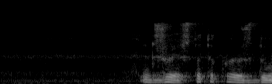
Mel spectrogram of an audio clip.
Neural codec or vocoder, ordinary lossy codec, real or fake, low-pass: codec, 16 kHz, 8 kbps, FunCodec, trained on Chinese and English, 25 frames a second; none; fake; 7.2 kHz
